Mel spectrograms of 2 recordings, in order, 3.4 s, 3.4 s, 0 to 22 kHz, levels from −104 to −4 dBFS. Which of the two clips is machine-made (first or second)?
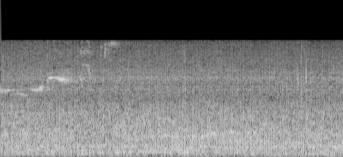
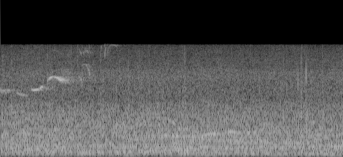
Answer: first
